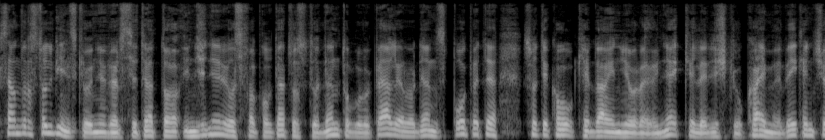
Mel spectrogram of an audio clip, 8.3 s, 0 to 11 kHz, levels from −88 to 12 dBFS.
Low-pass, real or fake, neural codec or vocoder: 9.9 kHz; fake; codec, 16 kHz in and 24 kHz out, 1.1 kbps, FireRedTTS-2 codec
